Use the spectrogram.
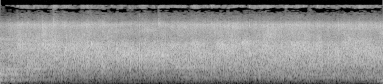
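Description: Sustained audience applause given to the Lord, a dense, steady wash of many hands clapping at a loud, even level for several seconds with no voices standing out.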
